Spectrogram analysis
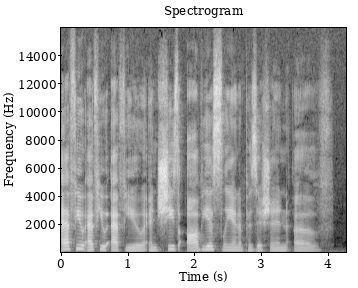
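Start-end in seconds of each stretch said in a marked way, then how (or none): none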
